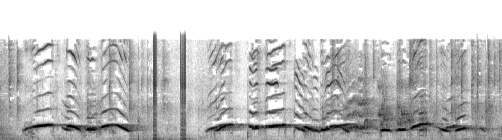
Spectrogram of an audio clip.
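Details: Pet parrot whistling in a happy mood: clear, warbling whistled phrases that rise and fall, running in two long bursts separated by a brief pause, with a pair of sharp clicks between them.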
